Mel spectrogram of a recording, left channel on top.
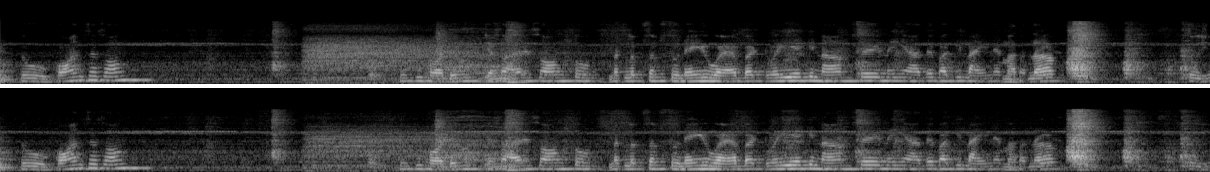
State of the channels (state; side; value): normal; both; correlation 0.57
